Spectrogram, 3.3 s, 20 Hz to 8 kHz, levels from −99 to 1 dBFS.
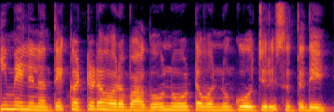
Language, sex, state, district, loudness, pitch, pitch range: Kannada, female, Karnataka, Bidar, -14 LUFS, 220 Hz, 215-235 Hz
